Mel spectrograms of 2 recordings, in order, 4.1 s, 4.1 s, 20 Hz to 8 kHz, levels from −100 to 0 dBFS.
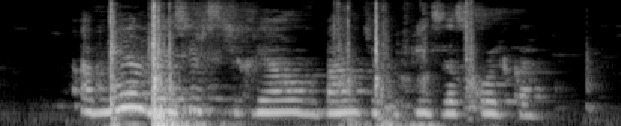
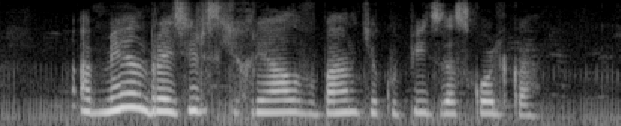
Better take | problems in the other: second | noise reduction (classical method WPE with log-MMSE)

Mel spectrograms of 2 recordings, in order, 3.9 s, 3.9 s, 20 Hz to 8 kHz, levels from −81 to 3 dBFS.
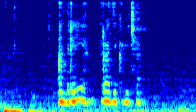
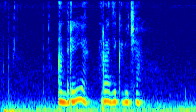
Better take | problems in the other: second | noise reduction (classical method WPE with log-MMSE)

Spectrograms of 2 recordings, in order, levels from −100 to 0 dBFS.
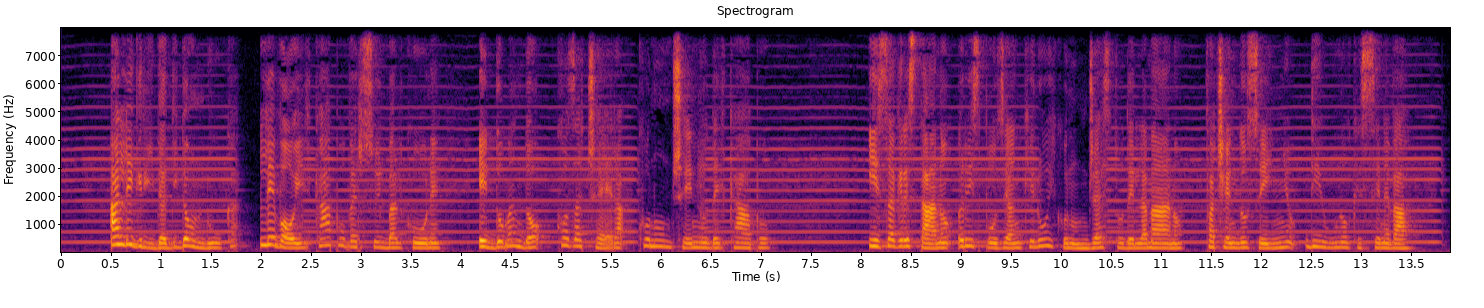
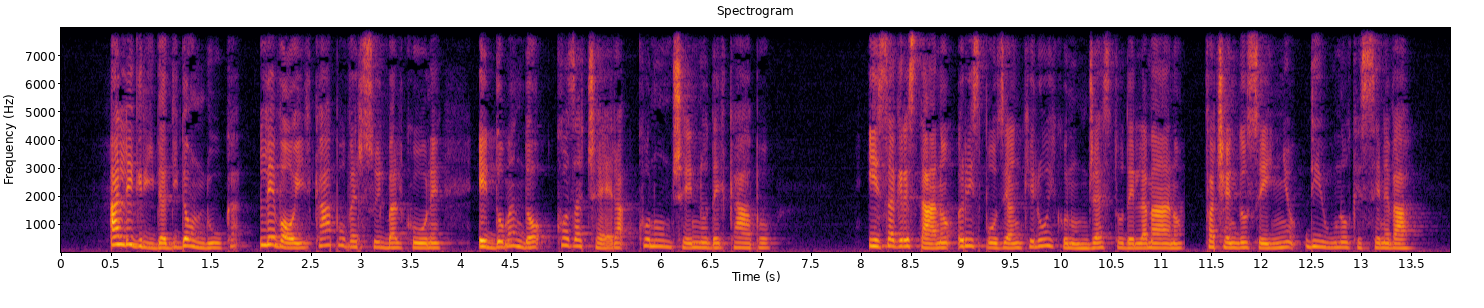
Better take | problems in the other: second | background sound (Bowed string instrument); 14 dB below the speech

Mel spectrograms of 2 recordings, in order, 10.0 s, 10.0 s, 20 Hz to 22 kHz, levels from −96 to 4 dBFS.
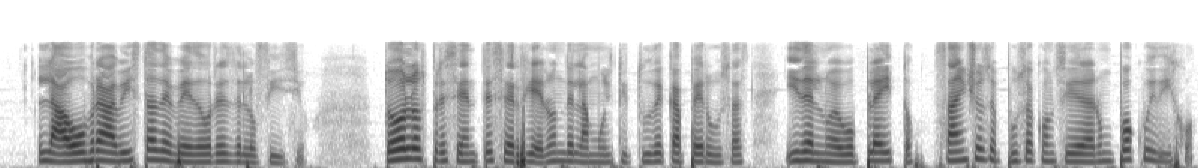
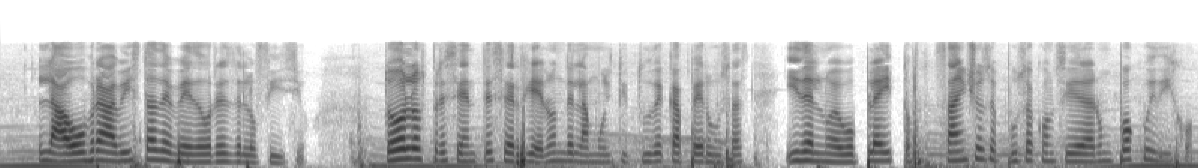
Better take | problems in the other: first | background sound (Motor vehicle (road)); 10 dB below the speech

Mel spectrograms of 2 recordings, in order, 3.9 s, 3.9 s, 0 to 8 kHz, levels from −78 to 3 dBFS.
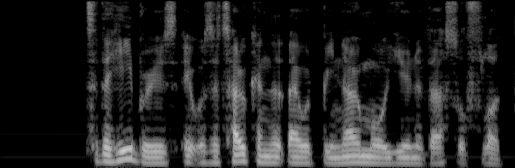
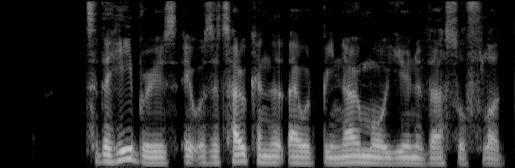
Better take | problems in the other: second | noise reduction (classical method spectral subtraction)

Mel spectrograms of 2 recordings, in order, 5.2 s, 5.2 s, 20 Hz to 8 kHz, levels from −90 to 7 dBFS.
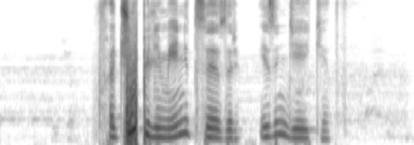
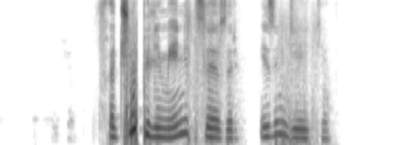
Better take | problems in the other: first | noise reduction (neural mask model RNNoise)

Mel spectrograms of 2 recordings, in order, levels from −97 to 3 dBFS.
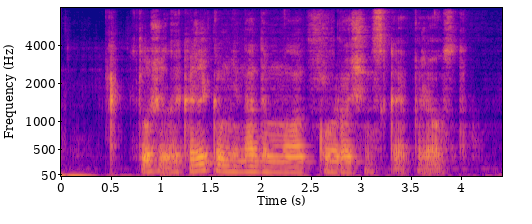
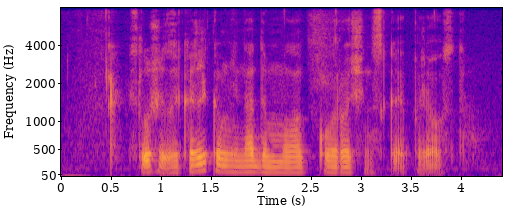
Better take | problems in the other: second | noise reduction (neural separator model SepFormer DNS4)

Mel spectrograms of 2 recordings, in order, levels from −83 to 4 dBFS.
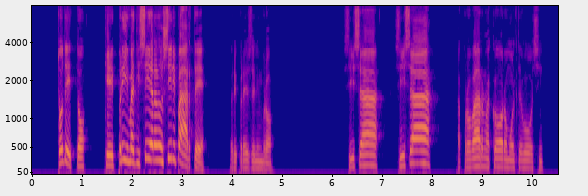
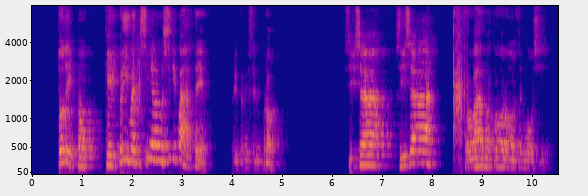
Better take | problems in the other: first | noise reduction (neural mask model DeepFilterNet 3)

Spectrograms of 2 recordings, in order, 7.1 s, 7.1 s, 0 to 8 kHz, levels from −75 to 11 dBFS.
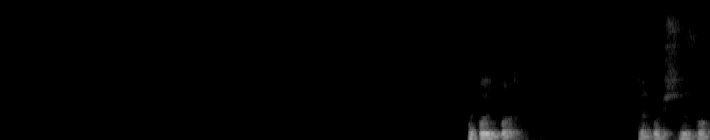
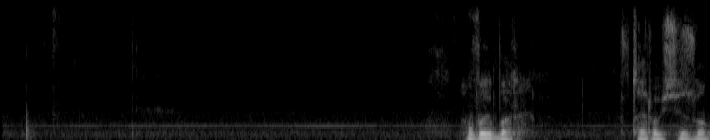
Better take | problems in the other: second | noise reduction (neural mask model DeepFilterNet 3)

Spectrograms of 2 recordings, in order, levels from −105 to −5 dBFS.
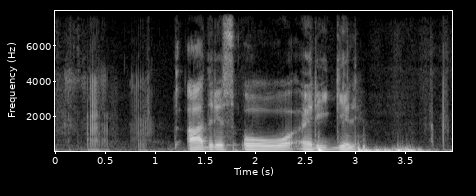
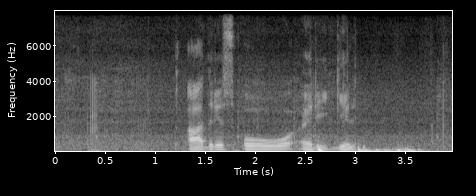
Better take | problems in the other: first | background sound (Train); 20 dB below the speech

